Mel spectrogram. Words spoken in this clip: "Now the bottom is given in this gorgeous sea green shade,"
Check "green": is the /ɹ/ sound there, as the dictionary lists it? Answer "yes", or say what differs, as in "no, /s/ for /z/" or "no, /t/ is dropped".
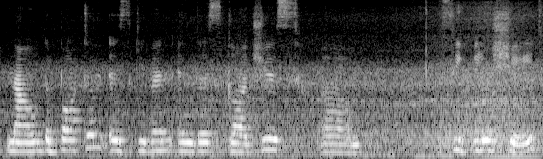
no, /l/ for /ɹ/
